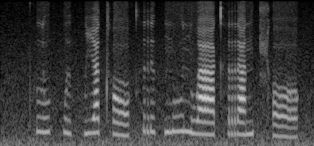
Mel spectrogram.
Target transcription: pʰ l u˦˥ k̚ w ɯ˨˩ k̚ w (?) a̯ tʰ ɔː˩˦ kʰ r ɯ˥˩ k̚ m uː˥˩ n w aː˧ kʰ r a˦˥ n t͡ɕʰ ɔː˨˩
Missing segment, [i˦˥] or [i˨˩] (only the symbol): i˦˥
